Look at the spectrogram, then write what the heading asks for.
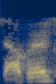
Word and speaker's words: Stahlberg: say your right name right the last name stelberg or is it pronounced a different way or yeah now in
